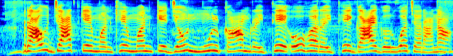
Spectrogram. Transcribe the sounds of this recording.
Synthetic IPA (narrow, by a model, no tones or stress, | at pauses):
ɾaud͡ʒat̪̚kemənkʰemənked͡ʒəunmulkamɾəɦit̪ʰeʔoɦəɾəit̪ʰeɡajɡəɾuət͡ʃəɾana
